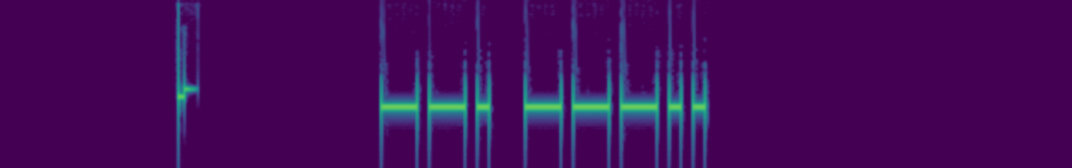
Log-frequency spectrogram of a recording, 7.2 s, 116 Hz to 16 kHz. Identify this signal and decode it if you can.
Morse code, heard as a keyed tone, about 15 wpm, 700 Hz. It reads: G8
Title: Callsign Prefixes for Top 25 DXCC - 15wpm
